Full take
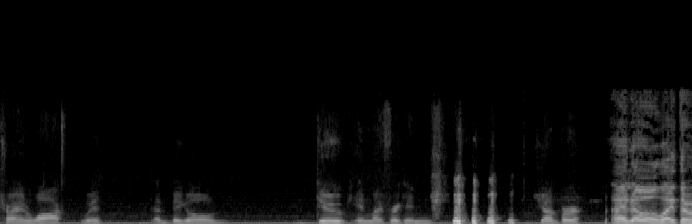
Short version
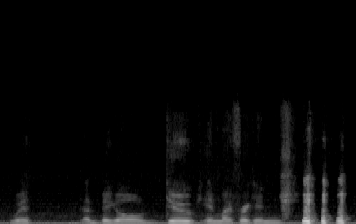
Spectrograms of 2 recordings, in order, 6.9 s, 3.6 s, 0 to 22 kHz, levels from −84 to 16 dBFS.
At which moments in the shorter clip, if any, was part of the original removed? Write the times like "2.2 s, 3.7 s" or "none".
1.5 s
